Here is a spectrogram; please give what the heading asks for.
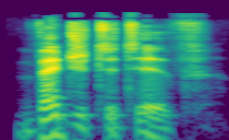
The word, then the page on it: vegetative: British English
